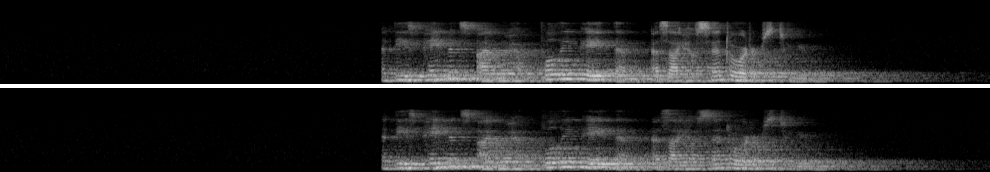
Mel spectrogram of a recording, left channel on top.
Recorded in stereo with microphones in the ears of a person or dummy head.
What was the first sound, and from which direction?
A woman speaking, 55° left (ahead or behind).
